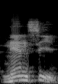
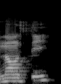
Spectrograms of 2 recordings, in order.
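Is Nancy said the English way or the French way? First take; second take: English; French. First: It is read as spelled, English style. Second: It is said with French pronunciation. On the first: The speaker calls it wrong. "it is spelled like Nancy" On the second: The speaker calls it right. "the pronunciation is actually Nancy"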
